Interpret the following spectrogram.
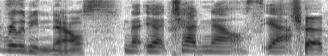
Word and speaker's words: Knaus: Yeah, Chad Knaus. Yeah. Chad Knaus. The K is silent.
